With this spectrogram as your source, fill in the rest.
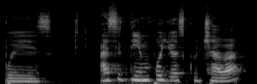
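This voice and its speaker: A woman hosting an interview, asking her questions in a gentle, hesitant way. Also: fairly low pitch, slow pace, far from the mic. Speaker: interviewer host. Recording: voice heard from off the mic.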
